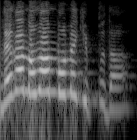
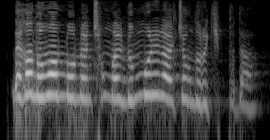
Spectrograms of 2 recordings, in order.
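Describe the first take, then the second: First: 너만 stressed high and loud with a falling end; joyful exclamation. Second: Tearful joy. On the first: God telling a beloved child of joy, loud. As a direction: cry 내가 너만 보면 기쁘다 out in bright delight. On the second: God overjoyed to the point of tears, loud. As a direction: stretch 눈물이 날 정도로 like joy near tears. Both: Acted. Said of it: "하나님 볼 때에".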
